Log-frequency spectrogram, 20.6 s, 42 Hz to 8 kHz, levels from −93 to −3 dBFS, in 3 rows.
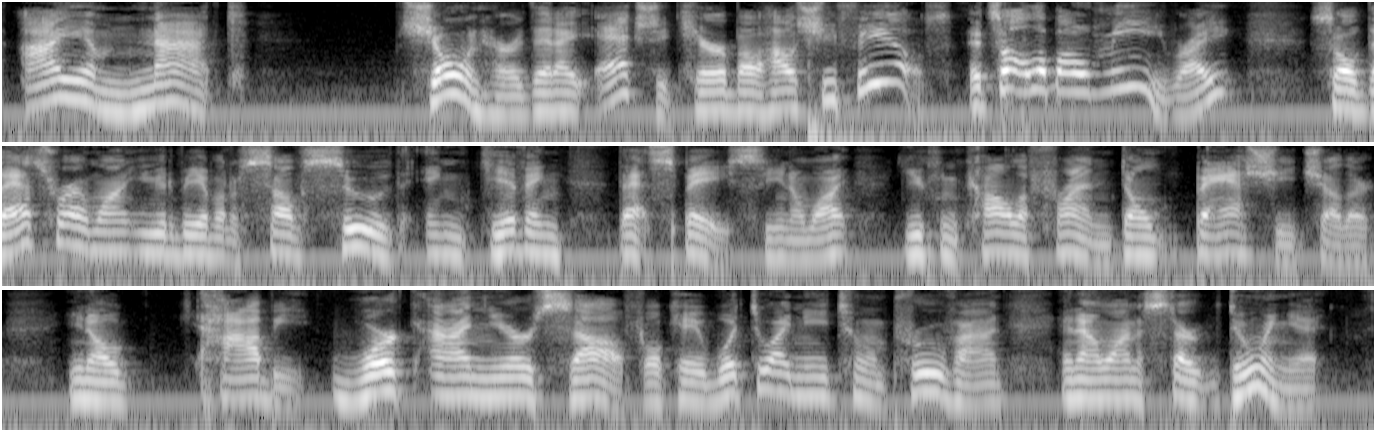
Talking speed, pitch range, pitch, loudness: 190 wpm, 120-155 Hz, 140 Hz, -20 LUFS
